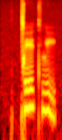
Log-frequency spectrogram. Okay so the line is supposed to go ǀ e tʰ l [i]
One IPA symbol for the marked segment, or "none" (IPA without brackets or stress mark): i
